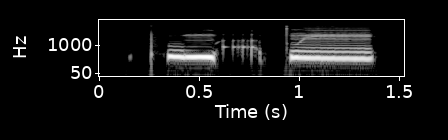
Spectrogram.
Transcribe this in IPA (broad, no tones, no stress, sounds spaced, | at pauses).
pʰ u m a̰ tʷ ẽ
